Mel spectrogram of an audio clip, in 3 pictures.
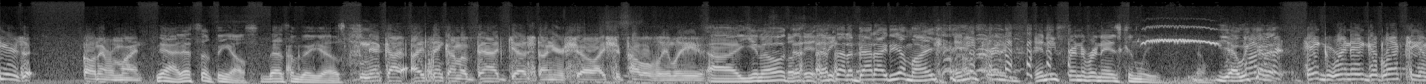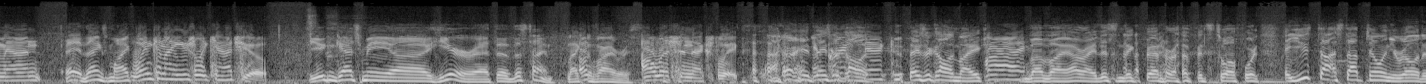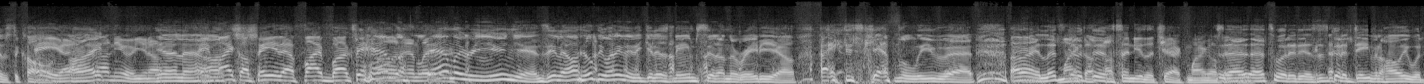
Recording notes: podcasts live from Café Anyway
